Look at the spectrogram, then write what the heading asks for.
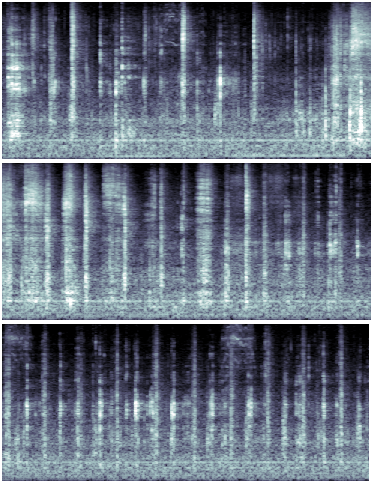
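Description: Close-miked chewing and crunching of food, mixed with sharp clicks of metal tongs against the plate, in many short, irregular bursts.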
